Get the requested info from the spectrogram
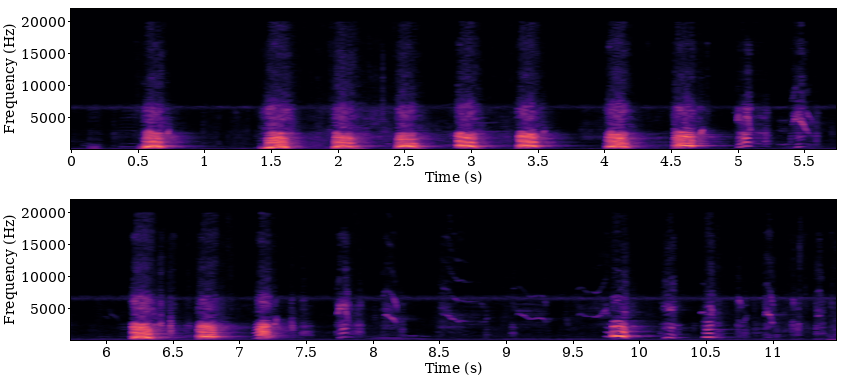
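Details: A big dog barks loudly and steadily, about ten deep barks in quick succession roughly every half second, then thinner, softer yips and whines trailing off toward the end.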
